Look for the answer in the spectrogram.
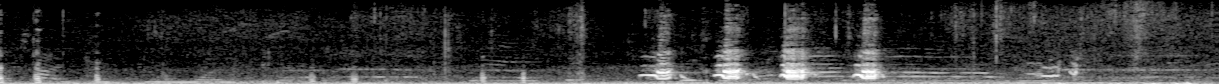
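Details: Turkey giving a burst of four loud, rough, rapid pulses in quick succession midway through, amid background human voices and low rumble.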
